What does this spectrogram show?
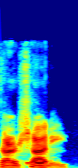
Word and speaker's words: Arshadi: And you say your last name, because I feel like I mispronounce everybody's my last name is Arshadi.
